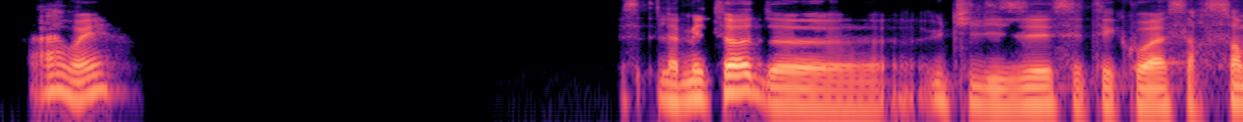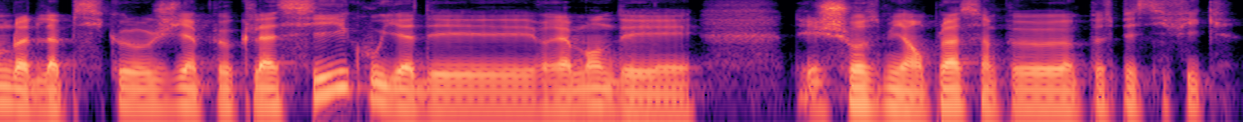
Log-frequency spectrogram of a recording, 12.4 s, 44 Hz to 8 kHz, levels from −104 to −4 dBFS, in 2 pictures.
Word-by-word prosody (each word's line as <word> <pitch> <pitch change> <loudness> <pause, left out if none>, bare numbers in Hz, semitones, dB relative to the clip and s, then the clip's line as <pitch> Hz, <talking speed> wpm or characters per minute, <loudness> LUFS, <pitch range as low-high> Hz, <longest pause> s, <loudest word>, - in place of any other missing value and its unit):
Ah, 170 - -2
ouais? 155 +6 0 2.5
C - - -12
La 115 -2 0
méthode, 130 +4 +5
heu, 85 -3 0 0.2
utilisée, 95 -3 -3
c'était 95 - -7
quoi? 90 -1 +3
Ça 90 - -6
ressemble 100 -2 0
à - - +3
de 85 - -5
la - - +4
psychologie 90 0 -2
un 90 - +1
peu 90 - -4
classique 135 - +1
ou 115 - +2
il 95 - -1
y 95 - +5
a 85 - +4
des 80 -1 -2
vraiment, 85 +3 +1
des 75 -3 -1 0.5
des - - -5
choses 95 +1 +4
mises 90 -2 +2
en 80 -2 +2
place, 90 +2 +3
un 85 - -2
peu 85 +1 0
un - - -2
peu 80 - -7
spécifiques? - - -8
90 Hz, 170 wpm, -26 LUFS, 85-100 Hz, 2.5 s, méthode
